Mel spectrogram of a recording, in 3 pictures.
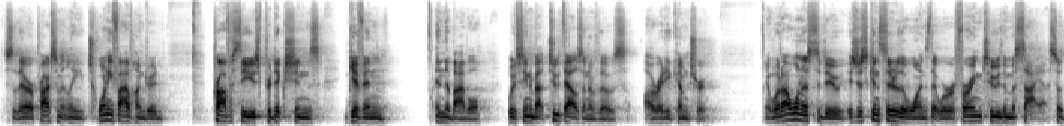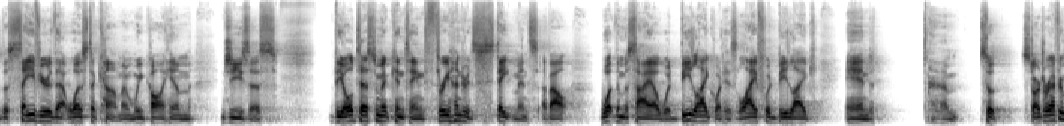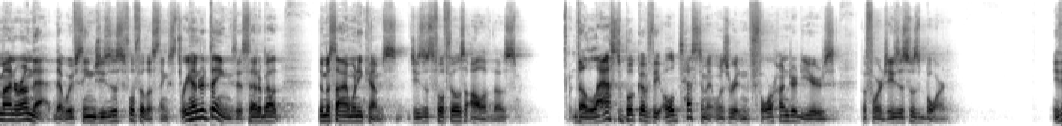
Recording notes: Recorded live at Long Hollow Church on October 24, 2023.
